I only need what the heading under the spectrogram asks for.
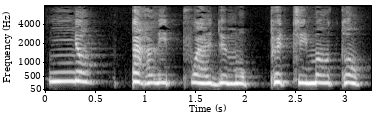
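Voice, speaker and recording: A man voicing frightened little male pigs in a very high, stammering squeal. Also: steady tone, takes it slowly, gravelly, warm tone, exaggerated voice. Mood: anxious.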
